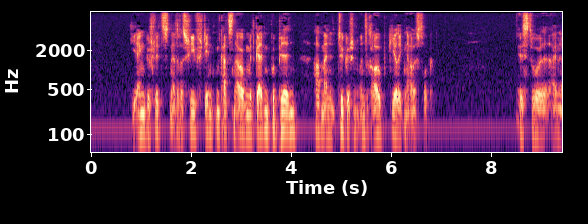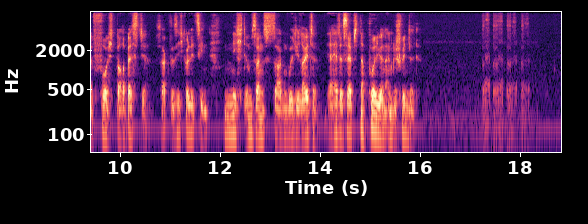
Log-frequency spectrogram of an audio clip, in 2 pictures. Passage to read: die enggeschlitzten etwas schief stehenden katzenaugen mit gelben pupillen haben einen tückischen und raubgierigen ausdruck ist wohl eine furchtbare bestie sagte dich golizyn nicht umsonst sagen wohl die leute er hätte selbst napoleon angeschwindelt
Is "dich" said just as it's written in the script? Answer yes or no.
no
